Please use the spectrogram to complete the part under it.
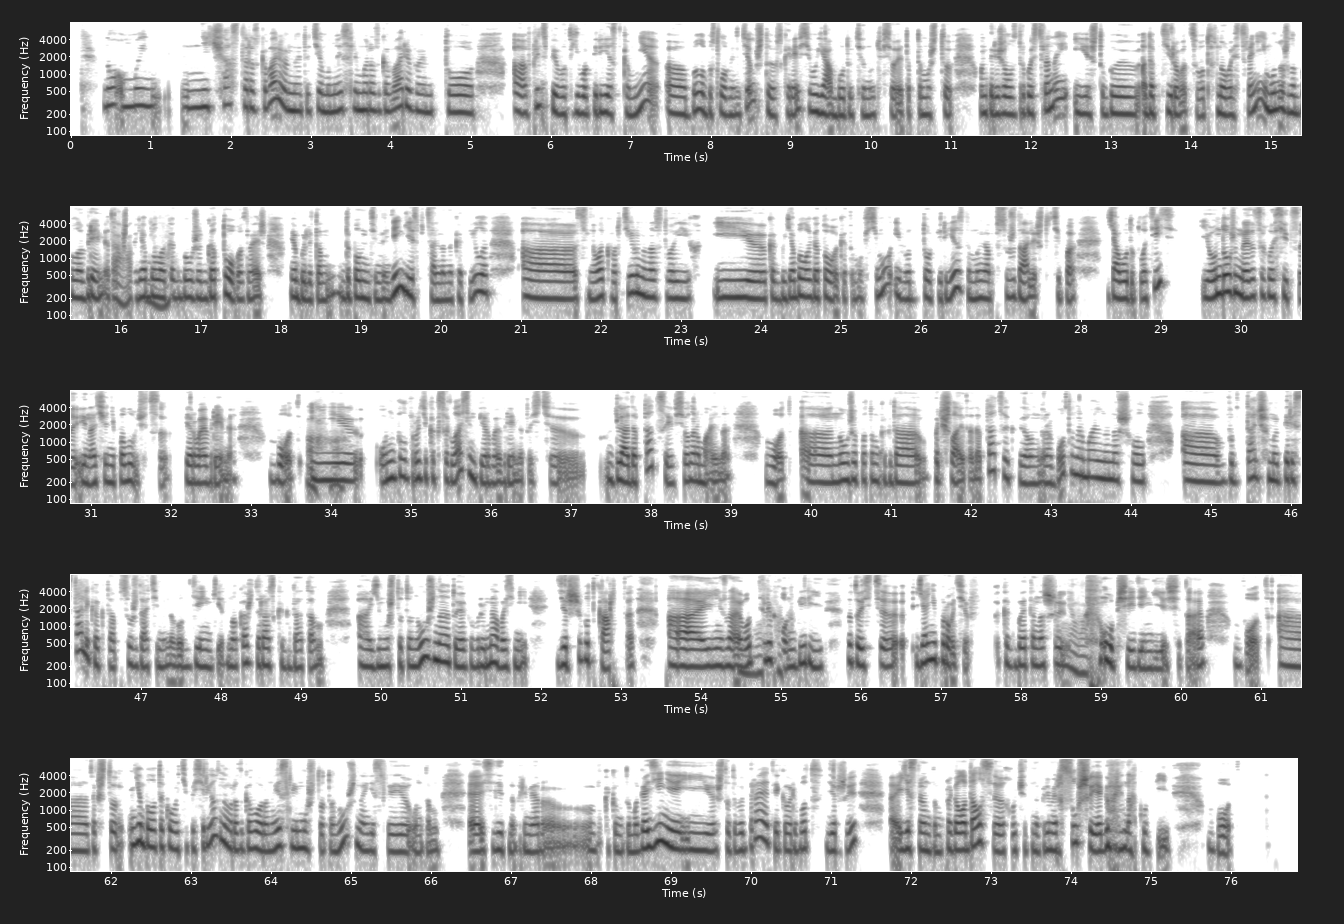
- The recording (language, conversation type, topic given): Russian, advice, Как я могу поддержать партнёра в период финансовых трудностей и неопределённости?
- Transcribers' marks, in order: tapping; other background noise; chuckle; laughing while speaking: "На, купи"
